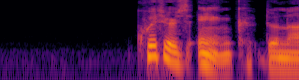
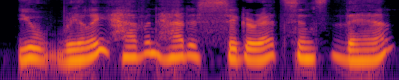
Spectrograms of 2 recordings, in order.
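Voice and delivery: high, incredulous question; surprised wife voice; 10 semitones higher than usual. Acted. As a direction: doubt him with surprise. Cindy voiced by narrator.

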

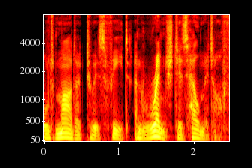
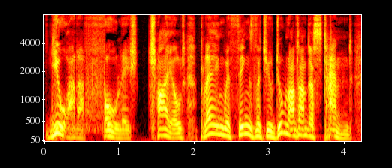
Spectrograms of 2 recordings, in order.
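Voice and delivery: louder snarling rebuke, rising in pitch; angry snarl; 6 semitones higher, 5 dB louder than usual. A narrator's reading. Captain berates a foolish pupil, snarling. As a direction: snarl it like a furious master. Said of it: "Bel Ashered snarled".

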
